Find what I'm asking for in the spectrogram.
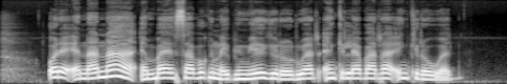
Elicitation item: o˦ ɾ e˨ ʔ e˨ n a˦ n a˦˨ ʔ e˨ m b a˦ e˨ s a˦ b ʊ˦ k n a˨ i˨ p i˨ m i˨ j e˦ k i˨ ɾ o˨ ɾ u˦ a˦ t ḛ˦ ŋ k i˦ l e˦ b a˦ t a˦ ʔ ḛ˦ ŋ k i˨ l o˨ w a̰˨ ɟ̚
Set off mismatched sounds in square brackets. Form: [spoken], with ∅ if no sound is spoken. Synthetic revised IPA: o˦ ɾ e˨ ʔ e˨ n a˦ n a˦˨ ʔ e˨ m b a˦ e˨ s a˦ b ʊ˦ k n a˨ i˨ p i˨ m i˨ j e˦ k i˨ ɾ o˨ ɾ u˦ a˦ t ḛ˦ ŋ k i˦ l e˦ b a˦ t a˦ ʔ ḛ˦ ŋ k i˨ [ɾ] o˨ w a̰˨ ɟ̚

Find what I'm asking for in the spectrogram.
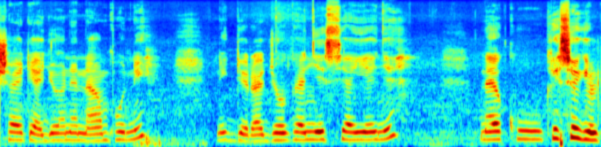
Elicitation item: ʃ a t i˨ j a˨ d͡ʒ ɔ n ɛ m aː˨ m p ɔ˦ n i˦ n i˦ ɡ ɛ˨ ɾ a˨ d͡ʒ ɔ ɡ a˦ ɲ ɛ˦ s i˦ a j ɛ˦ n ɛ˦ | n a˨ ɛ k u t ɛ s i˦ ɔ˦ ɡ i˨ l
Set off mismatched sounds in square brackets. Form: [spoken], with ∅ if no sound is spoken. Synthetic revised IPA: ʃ a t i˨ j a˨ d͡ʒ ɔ n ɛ [n] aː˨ m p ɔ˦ n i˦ n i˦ ɡ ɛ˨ ɾ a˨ d͡ʒ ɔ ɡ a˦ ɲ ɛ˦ s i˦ a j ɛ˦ [ɲ] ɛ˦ | n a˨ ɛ k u [k] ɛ s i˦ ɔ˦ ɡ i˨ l

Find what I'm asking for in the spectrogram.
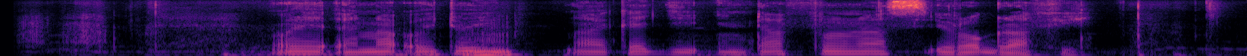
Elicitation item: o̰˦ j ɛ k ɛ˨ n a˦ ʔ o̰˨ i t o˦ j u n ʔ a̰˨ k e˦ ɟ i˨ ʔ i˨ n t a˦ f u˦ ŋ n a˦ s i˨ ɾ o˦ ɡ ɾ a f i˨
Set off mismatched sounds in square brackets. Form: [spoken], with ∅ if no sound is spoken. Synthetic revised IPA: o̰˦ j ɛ [ʔ] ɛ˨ n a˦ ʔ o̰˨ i t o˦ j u n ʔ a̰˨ k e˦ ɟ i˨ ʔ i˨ n t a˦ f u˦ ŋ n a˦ s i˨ ɾ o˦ ɡ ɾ a f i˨

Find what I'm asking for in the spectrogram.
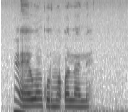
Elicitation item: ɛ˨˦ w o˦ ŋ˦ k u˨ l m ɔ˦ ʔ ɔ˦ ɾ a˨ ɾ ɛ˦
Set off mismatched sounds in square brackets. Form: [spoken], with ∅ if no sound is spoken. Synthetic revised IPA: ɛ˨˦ w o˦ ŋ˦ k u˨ [ɾ] m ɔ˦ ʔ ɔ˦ [l] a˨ [l] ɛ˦

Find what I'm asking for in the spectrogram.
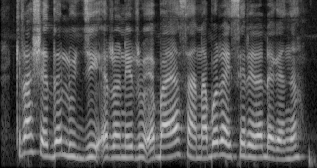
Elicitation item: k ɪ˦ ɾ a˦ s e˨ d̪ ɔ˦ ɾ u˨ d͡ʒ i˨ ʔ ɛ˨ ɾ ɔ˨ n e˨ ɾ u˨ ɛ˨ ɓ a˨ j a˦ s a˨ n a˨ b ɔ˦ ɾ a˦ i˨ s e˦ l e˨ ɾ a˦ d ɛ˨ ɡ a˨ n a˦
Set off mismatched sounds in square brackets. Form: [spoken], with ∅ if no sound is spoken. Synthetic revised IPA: k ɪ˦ ɾ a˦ [ʃ] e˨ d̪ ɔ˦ [l] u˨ d͡ʒ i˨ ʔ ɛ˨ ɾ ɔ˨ n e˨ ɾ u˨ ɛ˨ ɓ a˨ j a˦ s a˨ n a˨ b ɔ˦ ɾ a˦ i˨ s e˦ [ɾ] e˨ ɾ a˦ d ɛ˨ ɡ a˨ [ɲ] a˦

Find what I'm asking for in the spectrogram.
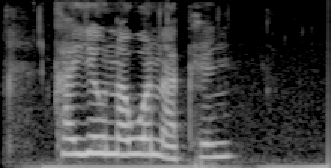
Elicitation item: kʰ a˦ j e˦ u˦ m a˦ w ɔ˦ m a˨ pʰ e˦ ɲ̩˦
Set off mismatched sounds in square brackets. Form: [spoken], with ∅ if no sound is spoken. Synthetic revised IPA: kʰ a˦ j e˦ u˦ [n] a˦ w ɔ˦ [n] a˨ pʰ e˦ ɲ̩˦

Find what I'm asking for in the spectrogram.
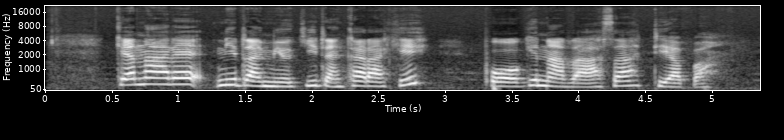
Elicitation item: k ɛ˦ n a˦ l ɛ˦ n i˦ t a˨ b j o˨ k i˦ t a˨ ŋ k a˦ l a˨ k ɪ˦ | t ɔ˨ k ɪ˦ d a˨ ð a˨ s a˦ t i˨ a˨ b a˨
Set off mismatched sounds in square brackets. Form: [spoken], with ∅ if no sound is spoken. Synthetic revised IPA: k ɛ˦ n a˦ [ɾ] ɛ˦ n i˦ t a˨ [m] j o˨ k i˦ t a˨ ŋ k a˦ [ɾ] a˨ k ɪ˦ | [p] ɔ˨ k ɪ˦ [n] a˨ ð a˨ s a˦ t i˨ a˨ [p] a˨

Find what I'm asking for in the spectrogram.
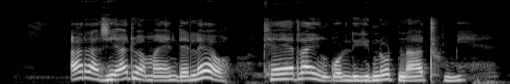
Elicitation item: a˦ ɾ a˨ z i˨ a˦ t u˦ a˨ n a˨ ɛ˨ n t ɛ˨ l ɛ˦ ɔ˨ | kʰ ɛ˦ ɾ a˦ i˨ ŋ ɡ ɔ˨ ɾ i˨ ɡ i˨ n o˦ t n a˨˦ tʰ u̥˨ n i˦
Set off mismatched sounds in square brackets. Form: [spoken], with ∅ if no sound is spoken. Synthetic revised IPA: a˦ ɾ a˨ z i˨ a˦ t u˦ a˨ [m] a˨ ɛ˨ n [d] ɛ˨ l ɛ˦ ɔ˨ | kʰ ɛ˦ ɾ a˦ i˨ ŋ ɡ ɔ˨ [l] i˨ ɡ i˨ n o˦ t n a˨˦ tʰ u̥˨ [m] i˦

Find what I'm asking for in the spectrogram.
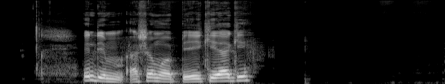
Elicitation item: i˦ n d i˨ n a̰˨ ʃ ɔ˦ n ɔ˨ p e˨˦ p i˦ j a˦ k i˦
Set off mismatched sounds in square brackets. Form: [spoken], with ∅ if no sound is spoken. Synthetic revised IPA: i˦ n d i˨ [m] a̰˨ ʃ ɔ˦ [m] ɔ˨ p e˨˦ [k] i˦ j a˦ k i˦

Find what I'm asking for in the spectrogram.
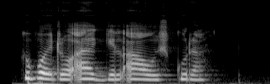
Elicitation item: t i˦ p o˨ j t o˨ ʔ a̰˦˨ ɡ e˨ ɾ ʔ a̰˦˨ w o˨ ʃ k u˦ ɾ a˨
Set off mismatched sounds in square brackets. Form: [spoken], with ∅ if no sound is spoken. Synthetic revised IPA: [k] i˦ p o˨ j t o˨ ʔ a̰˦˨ ɡ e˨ [l] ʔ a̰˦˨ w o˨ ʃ k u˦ ɾ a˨

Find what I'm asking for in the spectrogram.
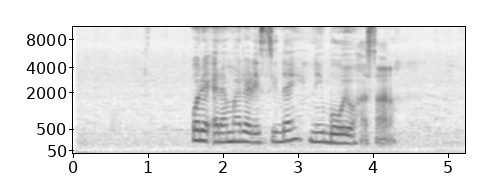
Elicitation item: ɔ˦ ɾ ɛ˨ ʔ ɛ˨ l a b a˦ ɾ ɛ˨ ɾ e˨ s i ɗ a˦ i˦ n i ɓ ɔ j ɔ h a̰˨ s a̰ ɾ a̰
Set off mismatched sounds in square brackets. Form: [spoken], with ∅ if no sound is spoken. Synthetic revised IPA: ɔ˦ ɾ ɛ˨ ʔ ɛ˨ [ɾ] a [m] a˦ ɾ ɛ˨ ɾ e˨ s i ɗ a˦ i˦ n i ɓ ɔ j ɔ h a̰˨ s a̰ ɾ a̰

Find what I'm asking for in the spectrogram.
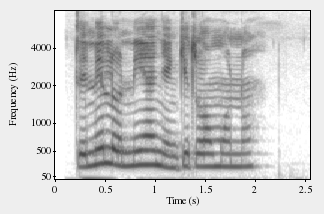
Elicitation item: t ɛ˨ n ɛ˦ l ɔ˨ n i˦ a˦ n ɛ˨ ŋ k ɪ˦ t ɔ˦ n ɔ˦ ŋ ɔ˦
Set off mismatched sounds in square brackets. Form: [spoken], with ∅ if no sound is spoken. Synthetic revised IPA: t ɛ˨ n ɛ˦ l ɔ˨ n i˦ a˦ [ɲ] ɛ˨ ŋ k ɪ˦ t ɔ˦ [m] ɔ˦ [n] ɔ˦

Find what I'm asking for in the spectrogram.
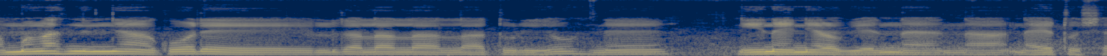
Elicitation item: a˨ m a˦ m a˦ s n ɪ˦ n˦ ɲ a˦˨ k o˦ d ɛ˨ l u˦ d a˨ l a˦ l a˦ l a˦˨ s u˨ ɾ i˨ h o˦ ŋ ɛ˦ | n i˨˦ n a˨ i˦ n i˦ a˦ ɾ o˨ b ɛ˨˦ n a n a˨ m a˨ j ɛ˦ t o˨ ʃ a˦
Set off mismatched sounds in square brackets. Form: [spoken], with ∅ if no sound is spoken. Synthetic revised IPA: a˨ m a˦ [ŋ] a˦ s n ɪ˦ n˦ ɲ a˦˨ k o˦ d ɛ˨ l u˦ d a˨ l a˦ l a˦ l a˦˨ [t] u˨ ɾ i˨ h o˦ [n] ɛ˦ | n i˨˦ n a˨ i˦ n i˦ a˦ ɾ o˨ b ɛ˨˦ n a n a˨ [n] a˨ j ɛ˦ t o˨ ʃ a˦

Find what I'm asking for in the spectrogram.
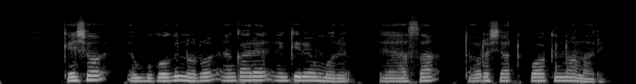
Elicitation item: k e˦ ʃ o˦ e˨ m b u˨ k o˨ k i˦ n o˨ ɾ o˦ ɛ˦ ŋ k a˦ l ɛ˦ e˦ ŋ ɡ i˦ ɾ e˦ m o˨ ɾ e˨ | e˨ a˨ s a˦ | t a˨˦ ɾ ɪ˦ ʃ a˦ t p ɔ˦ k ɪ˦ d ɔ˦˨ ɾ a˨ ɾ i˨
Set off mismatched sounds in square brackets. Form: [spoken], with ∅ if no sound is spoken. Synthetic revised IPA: k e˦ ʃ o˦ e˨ m b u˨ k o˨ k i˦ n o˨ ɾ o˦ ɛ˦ ŋ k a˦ [ɾ] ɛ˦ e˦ ŋ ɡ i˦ ɾ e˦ m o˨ ɾ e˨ | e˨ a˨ s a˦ | t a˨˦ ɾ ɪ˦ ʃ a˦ t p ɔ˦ k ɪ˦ [n] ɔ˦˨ [l] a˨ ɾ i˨

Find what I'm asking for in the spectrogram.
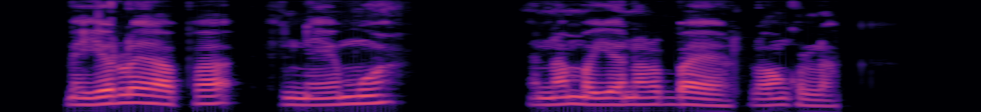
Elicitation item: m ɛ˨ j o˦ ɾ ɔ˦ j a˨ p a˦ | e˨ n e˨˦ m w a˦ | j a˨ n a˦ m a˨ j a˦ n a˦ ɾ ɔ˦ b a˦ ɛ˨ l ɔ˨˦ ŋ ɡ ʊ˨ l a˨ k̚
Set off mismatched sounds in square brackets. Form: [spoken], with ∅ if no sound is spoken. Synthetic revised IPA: m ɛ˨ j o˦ [l] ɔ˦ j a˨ p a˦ | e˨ n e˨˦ m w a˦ | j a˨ n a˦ m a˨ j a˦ n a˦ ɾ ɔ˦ b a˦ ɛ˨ l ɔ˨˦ ŋ ɡ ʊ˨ l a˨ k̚

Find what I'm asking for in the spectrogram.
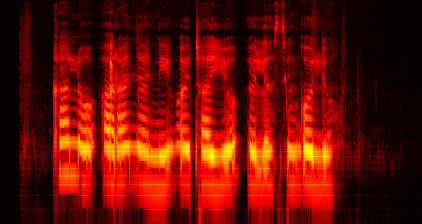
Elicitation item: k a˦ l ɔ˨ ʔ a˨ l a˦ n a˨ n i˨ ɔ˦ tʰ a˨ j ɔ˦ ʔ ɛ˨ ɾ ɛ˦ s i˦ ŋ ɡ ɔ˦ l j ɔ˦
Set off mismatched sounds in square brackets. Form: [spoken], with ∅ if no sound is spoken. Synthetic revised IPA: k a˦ l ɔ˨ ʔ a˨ [ɾ] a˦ [ɲ] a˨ n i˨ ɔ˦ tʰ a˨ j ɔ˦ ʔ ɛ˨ [l] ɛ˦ s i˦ ŋ ɡ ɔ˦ l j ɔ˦

